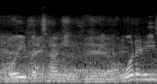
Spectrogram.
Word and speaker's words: Auimatagi: Tell him how it's pronounced. Auimatagi. Auimatagi.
